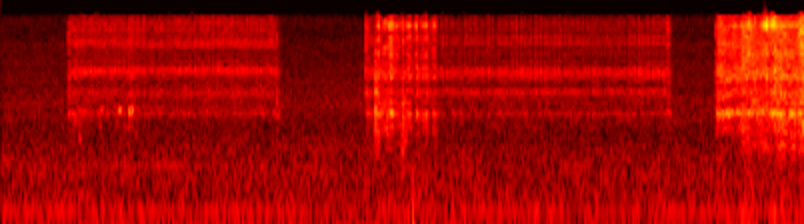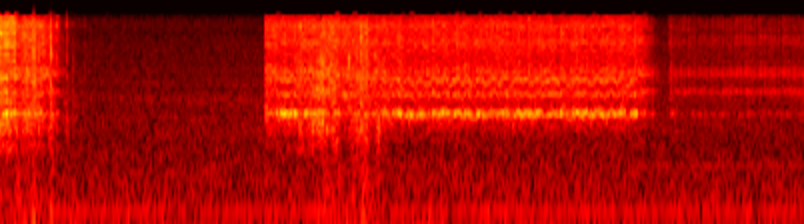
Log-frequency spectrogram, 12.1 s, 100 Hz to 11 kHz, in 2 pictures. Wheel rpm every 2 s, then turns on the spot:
30, 20, 70, 40, 150, 90.
0-2 10-12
